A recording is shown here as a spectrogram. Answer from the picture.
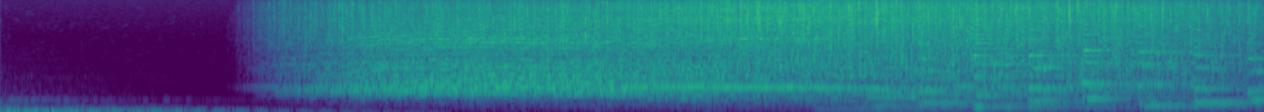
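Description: Studio audience applause that swells in about a second in, over the instrumental intro of a song: a held note at first, then a run of stepped notes from about four seconds in.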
